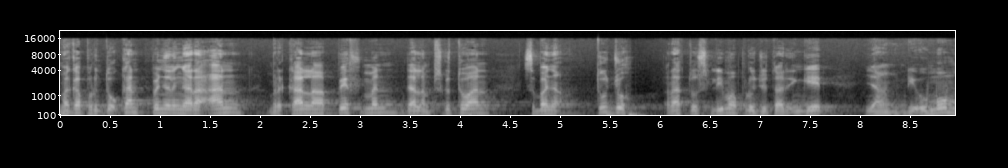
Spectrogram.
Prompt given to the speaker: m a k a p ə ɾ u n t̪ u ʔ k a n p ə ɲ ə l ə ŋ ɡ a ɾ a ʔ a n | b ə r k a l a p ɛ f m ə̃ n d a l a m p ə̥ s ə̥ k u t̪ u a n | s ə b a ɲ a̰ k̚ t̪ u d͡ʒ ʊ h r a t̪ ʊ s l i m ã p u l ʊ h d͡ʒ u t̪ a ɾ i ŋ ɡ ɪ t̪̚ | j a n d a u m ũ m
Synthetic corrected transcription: m a k a p ə ɾ u n t̪ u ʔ k a n p ə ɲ ə l ə ŋ ɡ a ɾ a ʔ a n | b ə r k a l a p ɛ f m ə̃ n d a l a m p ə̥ s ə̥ k u t̪ u a n | s ə b a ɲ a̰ k̚ t̪ u d͡ʒ ʊ h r a t̪ ʊ s l i m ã p u l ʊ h d͡ʒ u t̪ a ɾ i ŋ ɡ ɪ t̪̚ | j a ŋ d i u m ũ m

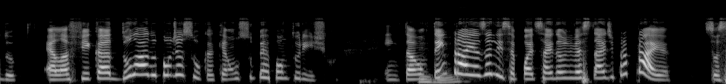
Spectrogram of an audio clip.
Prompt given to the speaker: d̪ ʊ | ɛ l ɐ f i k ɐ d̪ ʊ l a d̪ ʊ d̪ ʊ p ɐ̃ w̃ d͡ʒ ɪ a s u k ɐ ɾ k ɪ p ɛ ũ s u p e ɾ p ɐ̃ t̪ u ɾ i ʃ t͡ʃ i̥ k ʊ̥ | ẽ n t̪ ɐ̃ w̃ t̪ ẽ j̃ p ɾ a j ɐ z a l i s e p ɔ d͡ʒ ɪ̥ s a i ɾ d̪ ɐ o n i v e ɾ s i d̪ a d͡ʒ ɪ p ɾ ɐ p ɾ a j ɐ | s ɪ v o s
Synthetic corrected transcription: d̪ ʊ | ɛ l ɐ f i k ɐ d̪ ʊ l a d̪ ʊ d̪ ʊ p ɐ̃ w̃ d͡ʒ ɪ a s u k ɐ ɾ k ɪ ɛ ũ s u p e ɾ p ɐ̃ t̪ u ɾ i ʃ t͡ʃ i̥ k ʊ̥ | ẽ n t̪ ɐ̃ w̃ t̪ ẽ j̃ p ɾ a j ɐ z a l i s e p ɔ d͡ʒ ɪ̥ s a i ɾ d̪ ɐ u n i v e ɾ s i d̪ a d͡ʒ ɪ p ɾ ɐ p ɾ a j ɐ | s ɪ v o s

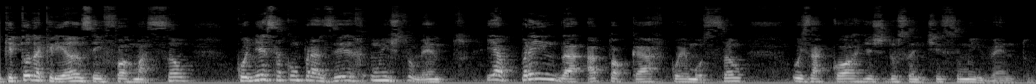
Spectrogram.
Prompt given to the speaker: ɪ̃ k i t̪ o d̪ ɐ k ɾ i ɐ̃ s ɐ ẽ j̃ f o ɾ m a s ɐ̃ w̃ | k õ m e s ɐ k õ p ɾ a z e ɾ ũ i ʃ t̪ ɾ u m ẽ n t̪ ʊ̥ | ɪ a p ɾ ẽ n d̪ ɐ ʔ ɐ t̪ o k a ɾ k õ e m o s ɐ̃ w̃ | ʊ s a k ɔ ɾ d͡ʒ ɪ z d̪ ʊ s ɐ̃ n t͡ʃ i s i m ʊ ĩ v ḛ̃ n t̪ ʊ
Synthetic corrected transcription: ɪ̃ k ɪ t̪ o d̪ ɐ k ɾ i ɐ̃ s ɐ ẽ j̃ f o ɾ m a s ɐ̃ w̃ | k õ ɲ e s ɐ k õ p ɾ a z e ɾ ũ ĩ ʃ t̪ ɾ u m ẽ n t̪ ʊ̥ | ɪ a p ɾ ẽ n d̪ ɐ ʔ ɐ t̪ o k a ɾ k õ e m o s ɐ̃ w̃ | ʊ z a k ɔ ɾ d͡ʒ ɪ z d̪ ʊ s ɐ̃ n t͡ʃ i s i m ʊ ĩ v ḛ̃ n t̪ ʊ

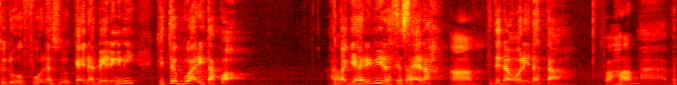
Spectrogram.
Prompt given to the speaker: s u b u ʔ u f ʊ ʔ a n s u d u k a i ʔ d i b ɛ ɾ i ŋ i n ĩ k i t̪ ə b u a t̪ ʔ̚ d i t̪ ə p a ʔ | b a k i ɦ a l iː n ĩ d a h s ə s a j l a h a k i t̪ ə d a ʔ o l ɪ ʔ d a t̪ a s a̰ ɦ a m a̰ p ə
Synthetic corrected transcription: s u d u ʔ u f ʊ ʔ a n s u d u k a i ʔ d a b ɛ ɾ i ŋ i n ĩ k i t̪ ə b u a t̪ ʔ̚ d i t̪ a p a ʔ | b a ɡ i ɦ a ɾ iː n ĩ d a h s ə s a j l a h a k i t̪ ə d a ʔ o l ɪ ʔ d a t̪ a f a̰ ɦ a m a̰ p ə

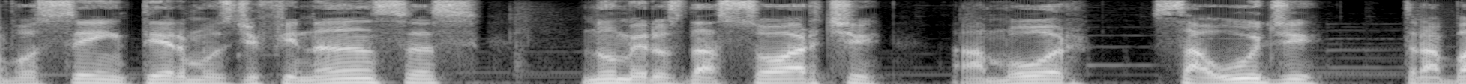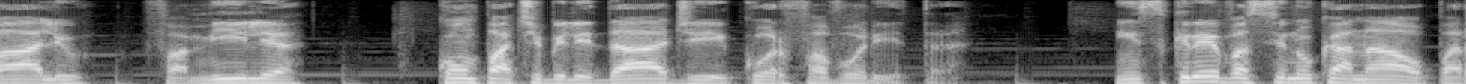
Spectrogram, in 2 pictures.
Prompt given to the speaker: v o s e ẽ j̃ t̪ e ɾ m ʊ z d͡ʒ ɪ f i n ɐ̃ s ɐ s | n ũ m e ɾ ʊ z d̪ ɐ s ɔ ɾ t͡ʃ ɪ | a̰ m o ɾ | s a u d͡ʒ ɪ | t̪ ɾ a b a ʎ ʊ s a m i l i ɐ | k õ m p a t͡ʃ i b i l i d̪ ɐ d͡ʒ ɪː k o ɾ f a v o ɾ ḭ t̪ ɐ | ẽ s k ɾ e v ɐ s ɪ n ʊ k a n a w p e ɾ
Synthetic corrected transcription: v o s e ẽ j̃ t̪ e ɾ m ʊ z d͡ʒ ɪ f i n ɐ̃ s ɐ s | n ũ m e ɾ ʊ z d̪ ɐ s ɔ ɾ t͡ʃ ɪ | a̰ m o ɾ | s a u d͡ʒ ɪ | t̪ ɾ a b a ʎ ʊ f a m i l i ɐ | k õ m p a t͡ʃ i b i l i d̪ a d͡ʒ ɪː k o ɾ f a v o ɾ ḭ t̪ ɐ | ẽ s k ɾ e v ɐ s ɪ n ʊ k a n a w p a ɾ

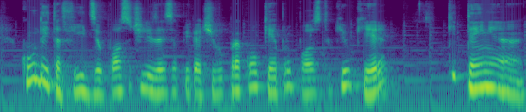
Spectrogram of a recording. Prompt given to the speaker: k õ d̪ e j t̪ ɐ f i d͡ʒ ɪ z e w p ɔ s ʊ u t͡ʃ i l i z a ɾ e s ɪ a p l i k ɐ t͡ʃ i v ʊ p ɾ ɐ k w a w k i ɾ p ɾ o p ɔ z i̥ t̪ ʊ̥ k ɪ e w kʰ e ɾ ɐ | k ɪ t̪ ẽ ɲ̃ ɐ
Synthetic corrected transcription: k õ d̪ e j t̪ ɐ f i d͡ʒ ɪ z e w p ɔ s ʊ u t͡ʃ i l i z a ɾ e s ɪ a p l i k a t͡ʃ i v ʊ p ɾ ɐ k w a w k ɛ ɾ p ɾ o p ɔ z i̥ t̪ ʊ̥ k ɪ e w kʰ e ɾ ɐ | k ɪ t̪ ẽ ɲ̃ ɐ

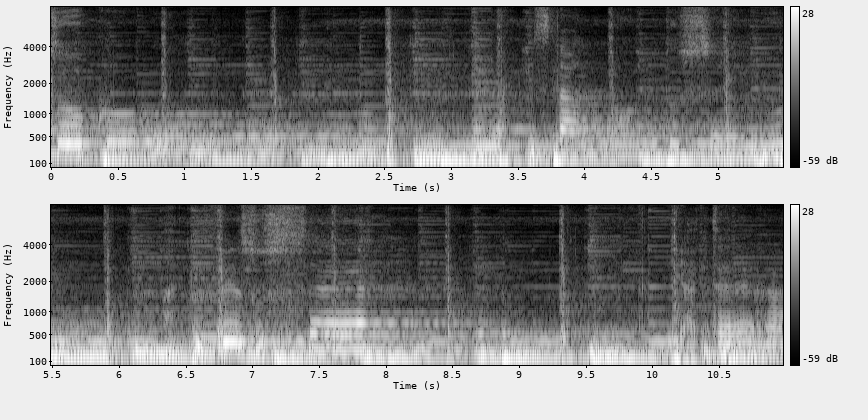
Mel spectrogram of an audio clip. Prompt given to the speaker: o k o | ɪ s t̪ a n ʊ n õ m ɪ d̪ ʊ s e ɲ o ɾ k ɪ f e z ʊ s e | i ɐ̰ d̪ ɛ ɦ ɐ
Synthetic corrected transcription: o k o | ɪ s t̪ a n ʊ n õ m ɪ d̪ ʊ s e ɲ o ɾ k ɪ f e z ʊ s ɛ | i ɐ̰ t̪ ɛ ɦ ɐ

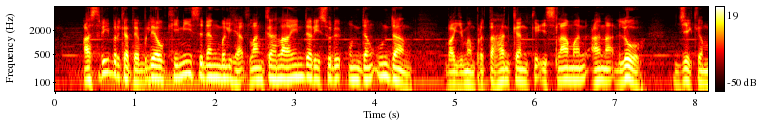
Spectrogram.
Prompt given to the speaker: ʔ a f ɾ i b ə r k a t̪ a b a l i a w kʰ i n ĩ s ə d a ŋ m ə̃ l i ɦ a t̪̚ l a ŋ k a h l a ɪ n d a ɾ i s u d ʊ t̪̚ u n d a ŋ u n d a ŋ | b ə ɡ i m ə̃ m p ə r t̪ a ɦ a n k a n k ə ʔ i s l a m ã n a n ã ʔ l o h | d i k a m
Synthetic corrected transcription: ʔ a s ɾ i b ə r k a t̪ a b ə l i a w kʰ i n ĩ s ə d a ŋ m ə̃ l i ɦ a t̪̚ l a ŋ k a h l a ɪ n d a ɾ i s u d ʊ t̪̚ u n d a ŋ u n d a ŋ | b a ɡ i m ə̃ m p ə r t̪ a ɦ a n k a n k ə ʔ i s l a m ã n a n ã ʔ l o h | d͡ʒ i k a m

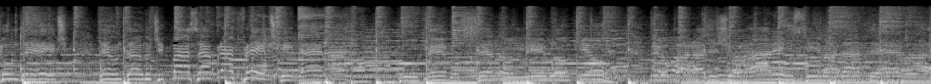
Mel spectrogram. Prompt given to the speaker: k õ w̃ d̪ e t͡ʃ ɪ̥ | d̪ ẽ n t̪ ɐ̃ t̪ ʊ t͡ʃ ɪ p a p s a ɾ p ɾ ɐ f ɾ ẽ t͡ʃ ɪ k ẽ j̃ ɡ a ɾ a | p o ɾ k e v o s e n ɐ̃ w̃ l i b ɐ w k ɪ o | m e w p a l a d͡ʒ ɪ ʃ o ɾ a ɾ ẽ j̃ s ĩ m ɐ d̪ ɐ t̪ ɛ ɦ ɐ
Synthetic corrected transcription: k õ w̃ d̪ e t͡ʃ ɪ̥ | t̪ ẽ n t̪ ɐ̃ d̪ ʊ t͡ʃ ɪ p a s a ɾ p ɾ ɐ f ɾ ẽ t͡ʃ ɪ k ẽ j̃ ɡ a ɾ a | p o ɾ k e v o s e n ɐ̃ w̃ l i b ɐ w k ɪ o | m e w p a ɾ a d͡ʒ ɪ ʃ o ɾ a ɾ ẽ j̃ s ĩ m ɐ d̪ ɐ t̪ ɛ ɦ ɐ

